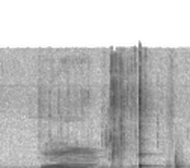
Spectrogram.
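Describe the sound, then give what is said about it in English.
A short wet slurp of a sip, with a few soft liquid clicks and a gulp-like pop, preceded by a brief hummed, rising vocal tone. “And let me, sip, break.”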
